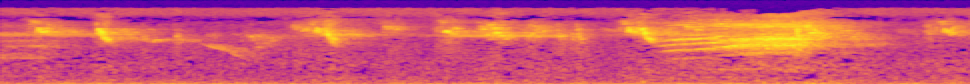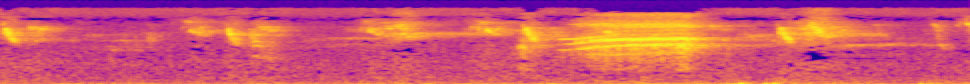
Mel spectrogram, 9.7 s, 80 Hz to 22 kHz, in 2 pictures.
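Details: Azure-winged magpie calling, recorded on a Sony A9 camera: scattered thin chirps punctuated by two drawn-out grating, buzzy screeches several seconds apart, over a low continuous background hum.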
